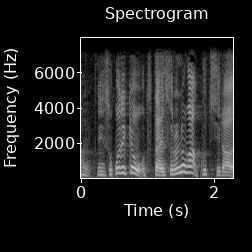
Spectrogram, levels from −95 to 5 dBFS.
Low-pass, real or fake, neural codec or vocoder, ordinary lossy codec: 7.2 kHz; real; none; none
